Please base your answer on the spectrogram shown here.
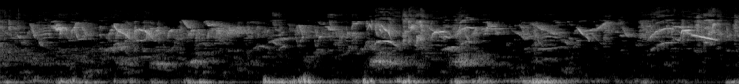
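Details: A pet yellow-fronted canary, a foreign finch kept for its sweet song, sings a jumble of high twittering phrases while soft low thumps and rustles sound repeatedly in the background.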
